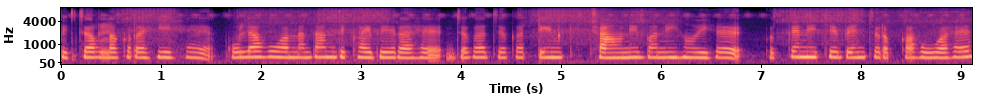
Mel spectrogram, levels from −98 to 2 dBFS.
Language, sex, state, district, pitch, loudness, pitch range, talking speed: Hindi, female, Uttar Pradesh, Hamirpur, 255 Hz, -20 LUFS, 250-265 Hz, 165 wpm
